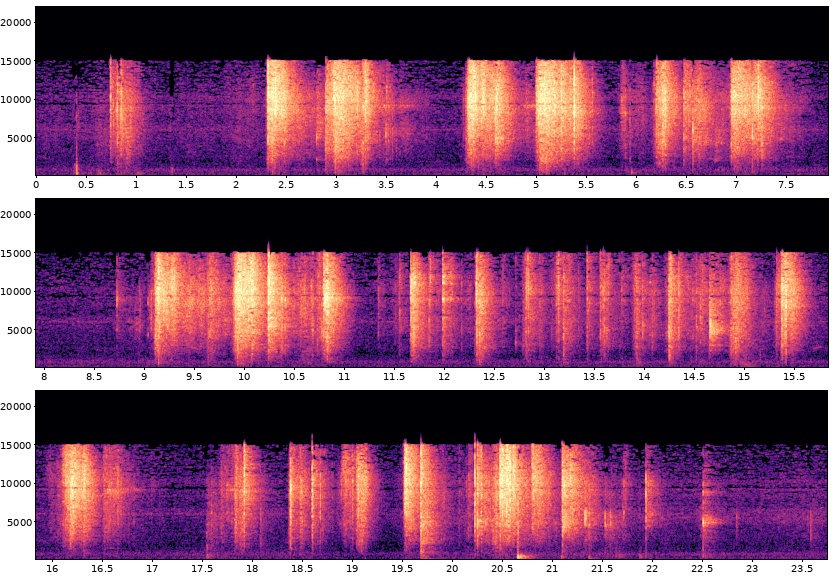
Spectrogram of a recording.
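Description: Irregular bursts of rustling and scratching from a cat at play, about twenty short scuffles of under a second each with brief pauses between them; the loudest comes near the end.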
